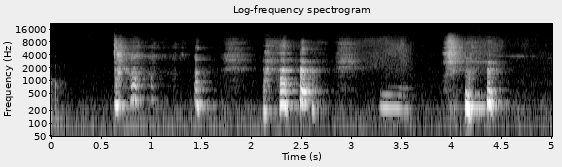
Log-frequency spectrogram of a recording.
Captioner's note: Patricia chuckling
